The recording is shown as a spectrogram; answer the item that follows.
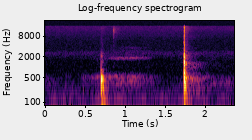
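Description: Two short, sharp clicks about a second apart from handling the plastic auto-darkening welding helmet.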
